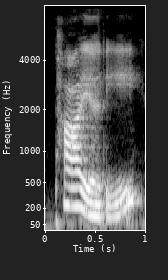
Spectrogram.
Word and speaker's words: piety: be the word piety that's piety piety we have three syllables in piety and we have first syllable stress so the pie syllable is dressed it's just like the word pie like the baked good pie and then the the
